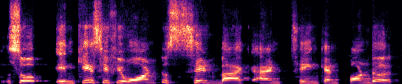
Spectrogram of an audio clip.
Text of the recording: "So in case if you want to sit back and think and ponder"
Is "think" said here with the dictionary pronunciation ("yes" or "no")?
no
